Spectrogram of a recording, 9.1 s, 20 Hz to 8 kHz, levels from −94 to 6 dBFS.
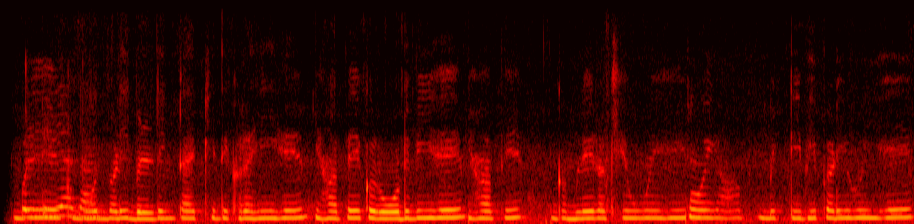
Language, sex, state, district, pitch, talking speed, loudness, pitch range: Hindi, female, Chhattisgarh, Kabirdham, 260 Hz, 185 wpm, -37 LUFS, 250-270 Hz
